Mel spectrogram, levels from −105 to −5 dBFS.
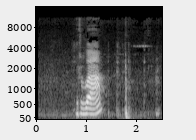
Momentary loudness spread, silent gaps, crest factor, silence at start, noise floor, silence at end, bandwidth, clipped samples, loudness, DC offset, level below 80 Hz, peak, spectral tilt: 16 LU; none; 20 dB; 0.8 s; -58 dBFS; 0.1 s; 11.5 kHz; under 0.1%; -22 LUFS; under 0.1%; -52 dBFS; -6 dBFS; -7 dB/octave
